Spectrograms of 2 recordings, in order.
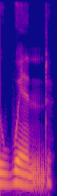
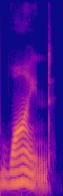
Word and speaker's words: wind: When it's a noun, we say wind with that short sound. You know, it rhymes with send.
